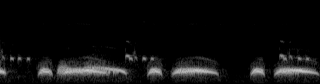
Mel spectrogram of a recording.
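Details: Ground decoy spotted dove from Tumorong, Kon Tum, Vietnam, 23 September 2018, giving low coos: a brief note followed by a drawn-out, slightly falling coo, three phrases, broken by faint quick higher stutter notes.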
